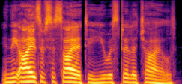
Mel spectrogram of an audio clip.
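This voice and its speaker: A woman voicing a young gentleman suitor in an audiobook, speaking calmly and softly. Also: low voice, brisk, clean tone, no room sound, clean studio sound, pitched below the performer's own voice. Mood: tender. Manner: calm, even, soft-spoken. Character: earnest young gentleman suitor, calm and tender. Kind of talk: audiobook character voice.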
